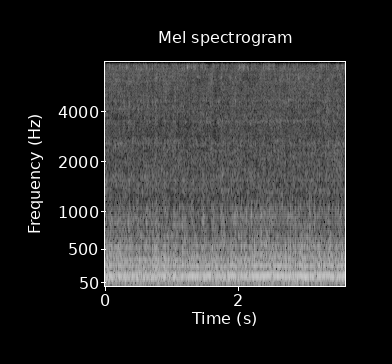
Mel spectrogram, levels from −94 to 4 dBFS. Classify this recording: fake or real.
fake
